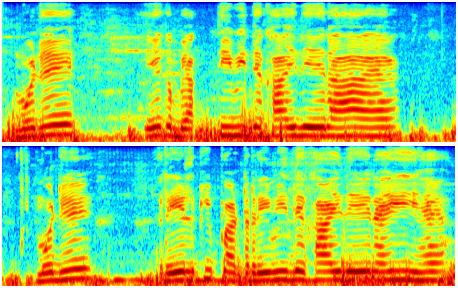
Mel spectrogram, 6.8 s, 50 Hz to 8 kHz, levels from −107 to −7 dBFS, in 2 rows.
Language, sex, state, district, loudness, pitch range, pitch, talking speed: Hindi, male, Madhya Pradesh, Katni, -14 LUFS, 175-185 Hz, 180 Hz, 150 wpm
